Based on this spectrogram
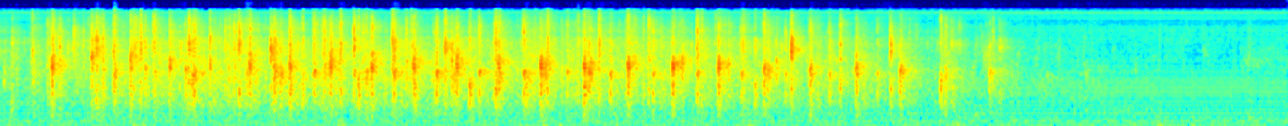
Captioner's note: applause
